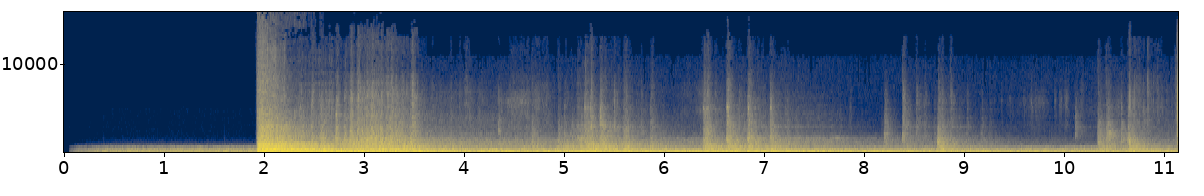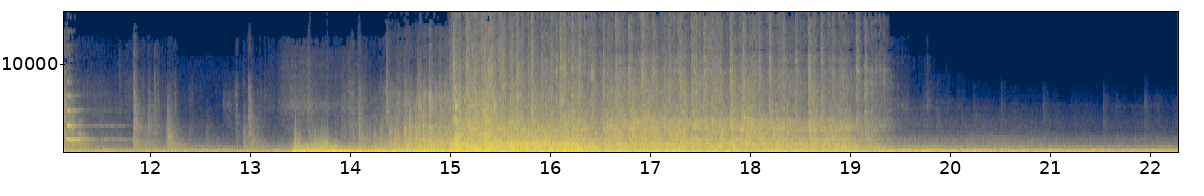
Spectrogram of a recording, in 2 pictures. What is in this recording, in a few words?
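catastrophe on a boat; Звуки подводной лодки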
